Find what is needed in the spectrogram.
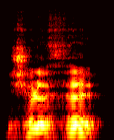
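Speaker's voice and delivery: low, resolute command; willful command. A narrator's reading. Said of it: "un redoublement de volonté et d'action".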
